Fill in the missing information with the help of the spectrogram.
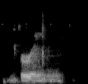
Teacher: in the word bring, there we have a velar nasal at the end of the word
